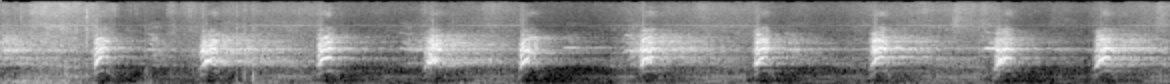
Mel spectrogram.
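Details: Female hunting dog working on wild boar barks steadily, sharp single barks repeated roughly every three-quarters of a second, outdoors with faint low background rumble.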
